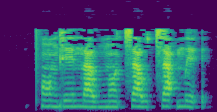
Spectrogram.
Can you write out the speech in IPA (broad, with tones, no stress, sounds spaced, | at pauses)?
pʰ ɔ̃˧ ɡ e˧ n̪ a˧ w n̪ ɔ̃˧ t͡s a˥˧ w t͡s a˦ ʔ m e˨ ʔ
